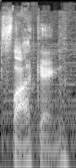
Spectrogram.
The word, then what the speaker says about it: Slaking: antagonize the comments, so I started calling it Slaking. But personally, I still think Slay-king is better; in my heart, it's going to be Slay-king.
